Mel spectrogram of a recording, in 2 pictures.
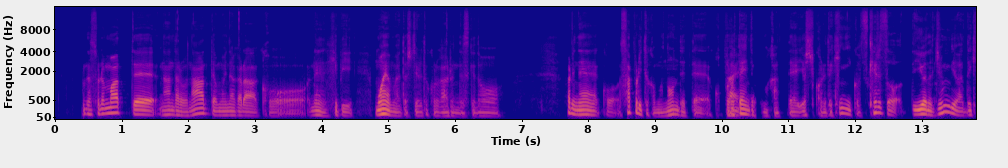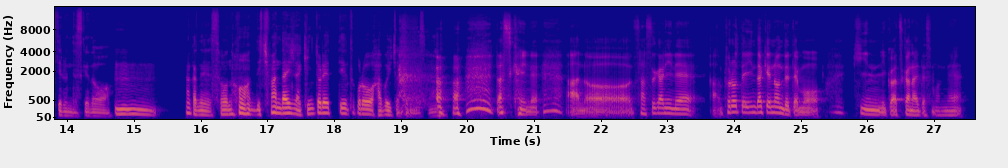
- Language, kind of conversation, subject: Japanese, advice, 運動習慣が長続きしないのはなぜですか？
- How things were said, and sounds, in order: laugh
